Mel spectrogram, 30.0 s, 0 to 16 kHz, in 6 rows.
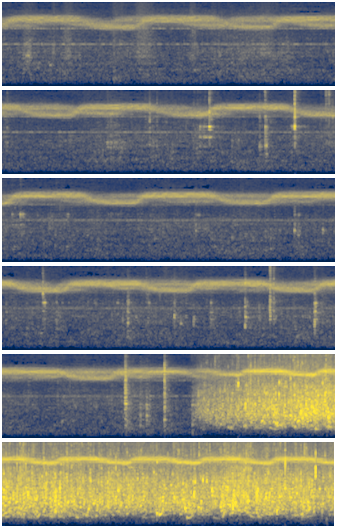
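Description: A high-pitched insect drone, wavering up and down in pitch about every second and a half, with a few faint clicks. About 23 seconds in, a much louder steady hiss starts abruptly and runs on until a sudden cutoff at the end.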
